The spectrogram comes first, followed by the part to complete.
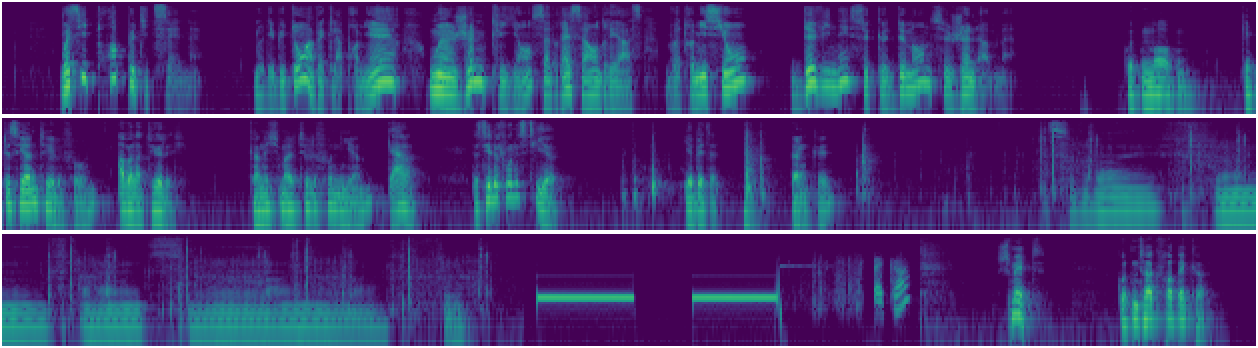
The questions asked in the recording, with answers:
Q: Devinez ce que demande ce jeune homme.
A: Le jeune homme demande où il y a un téléphone.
